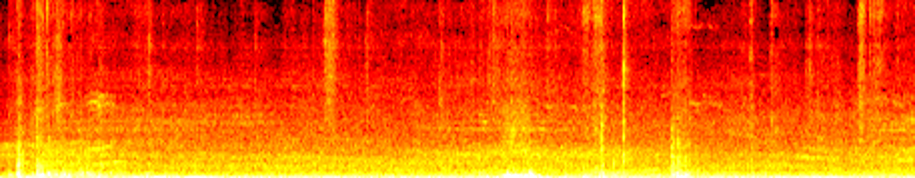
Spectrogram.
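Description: A cardboard box being handled and opened, with a few short knocks and rustles, over a steady low rumble like distant traffic.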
